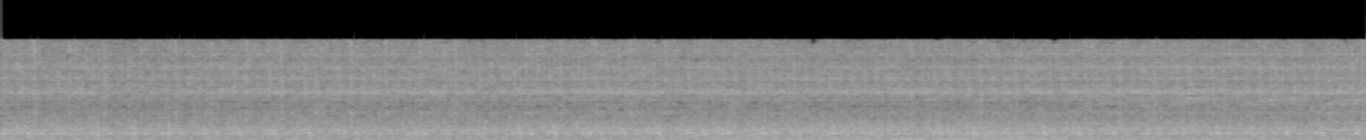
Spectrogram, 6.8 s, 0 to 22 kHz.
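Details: Warm Lexus RX330 3MZ-FE V6, revs at 1,000, 2,000 and 3,000 rpm: uneven light knock riding over the engine, roughly three per second; owner wonders if piston knock, cause not yet identified.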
